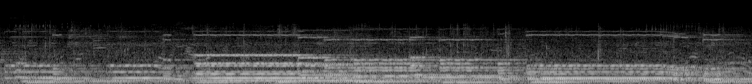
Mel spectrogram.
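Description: Organ music: held chords that change every second or so over a stepping bass line.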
